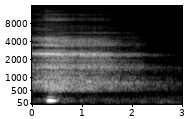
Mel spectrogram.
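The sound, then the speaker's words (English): A single slow, breathy exhale during a guided relaxation breathing exercise, starting with a soft push of air and gradually fading out over about three seconds, with no talking. “And breathing out.”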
